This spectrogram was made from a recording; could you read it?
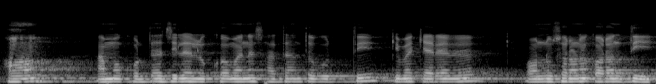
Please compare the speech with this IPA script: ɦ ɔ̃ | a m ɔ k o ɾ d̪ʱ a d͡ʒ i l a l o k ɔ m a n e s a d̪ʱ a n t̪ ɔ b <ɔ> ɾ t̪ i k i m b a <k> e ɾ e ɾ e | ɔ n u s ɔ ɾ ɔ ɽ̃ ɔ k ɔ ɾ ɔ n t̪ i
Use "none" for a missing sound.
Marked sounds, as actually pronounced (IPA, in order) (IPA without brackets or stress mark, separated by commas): u, k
